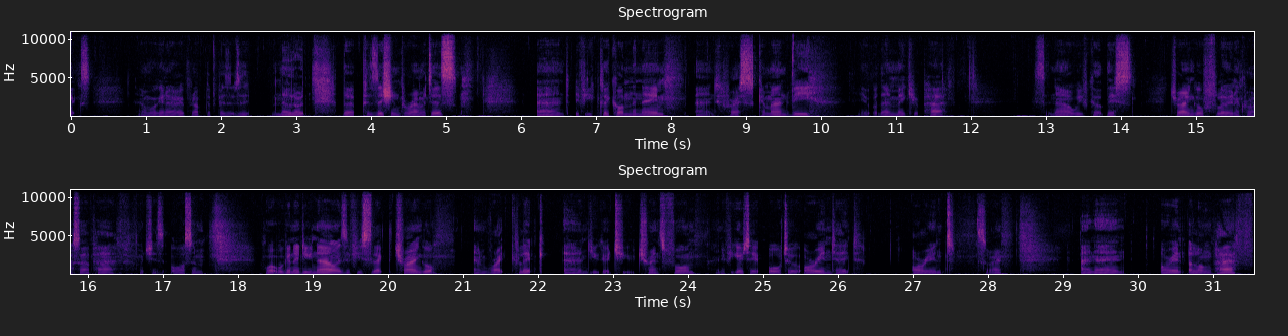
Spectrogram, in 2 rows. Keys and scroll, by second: 1.9 p, 9.6 super+v.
